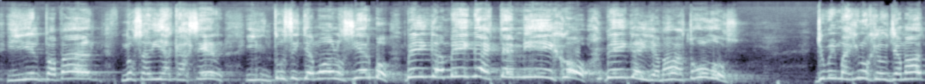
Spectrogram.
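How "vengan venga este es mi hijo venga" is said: very high, excited summons; calling servants. Acted. Father calls servants to see his son, high joyful shout. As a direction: gather everyone, bursting with joy.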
